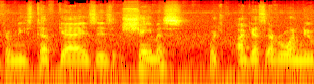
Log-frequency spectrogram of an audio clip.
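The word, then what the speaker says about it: shamus: which I assume is it's spelled s-h-a-m-u-s but uh it's pronounced like Sheamus the Irish name and I'm assuming it's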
